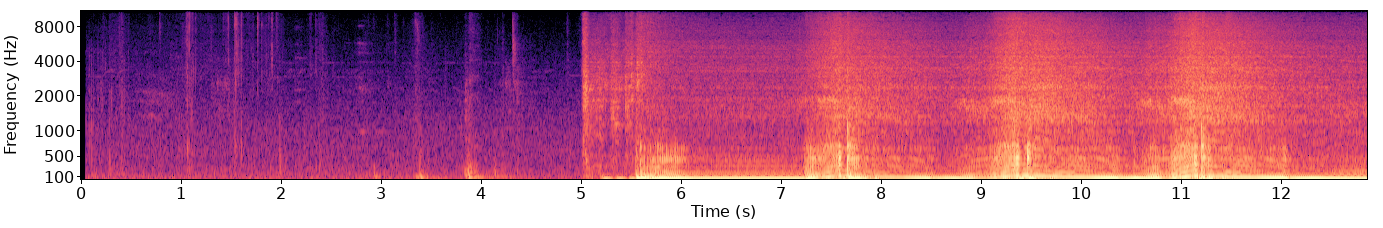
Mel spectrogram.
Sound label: vw gti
